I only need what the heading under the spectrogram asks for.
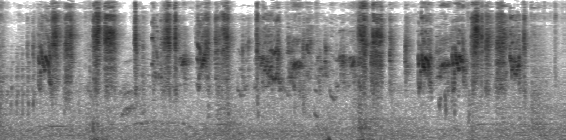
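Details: Budgerigar song used to prompt breeding and egg laying: loud bursts of squawky, buzzy warbling alternate with short pauses, bright chirps and rapid chatter from more than one bird.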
